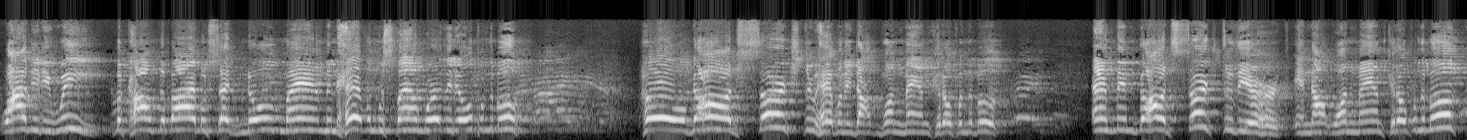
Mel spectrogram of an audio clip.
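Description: A man preaching a fervent revival sermon, shouting exclamations, repeating refrains and calling on the congregation to respond. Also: very high-pitched, measured pace, low-quality recording. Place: preaching live before a congregation. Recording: live congregation heard around the preacher. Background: congregation crowd.

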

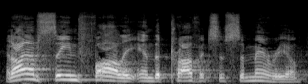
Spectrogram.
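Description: A hoarse male pastor, talking folksy and rambling, then reading scripture in a rising preaching cadence. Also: a little high, expressive, normal speed, a little mellow.

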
